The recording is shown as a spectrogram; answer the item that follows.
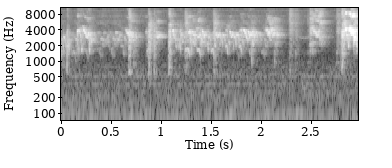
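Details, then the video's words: Budgie family, a mother, father and their chick, chatting during a meal: soft, continuous buzzy twittering of quick chirps, ending in one brighter squeak. "Budgie/Parakeet family lives, chatting, having fun and eating."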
